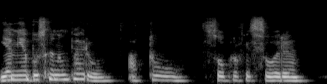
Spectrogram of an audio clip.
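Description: A fairly slow pace and fairly even intonation go with a dark, mellow tone in this voice. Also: woman. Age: 40s. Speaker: teacher. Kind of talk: personal testimony. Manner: halting.

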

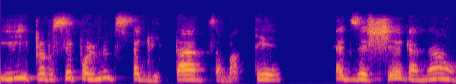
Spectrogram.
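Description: Dark and mellow in tone, a man speaks with ordinary pitch variation. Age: 40s. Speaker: school counselor and psychoanalyst. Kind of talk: interview on a live parenting show. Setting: live stream.

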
